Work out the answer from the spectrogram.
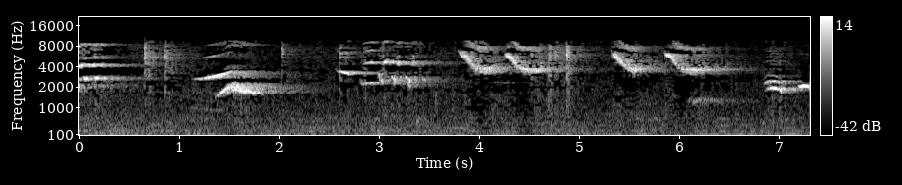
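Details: White-rumped shama in fighting-style song, delivering bursts of rich whistles: a rising slurred note, then repeated sharp high downslurred phrases about every half second, with brief pauses between bursts.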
